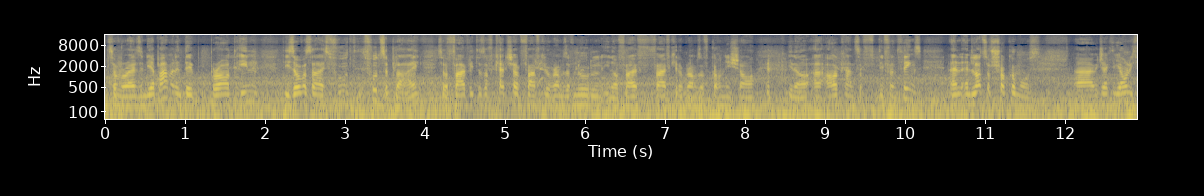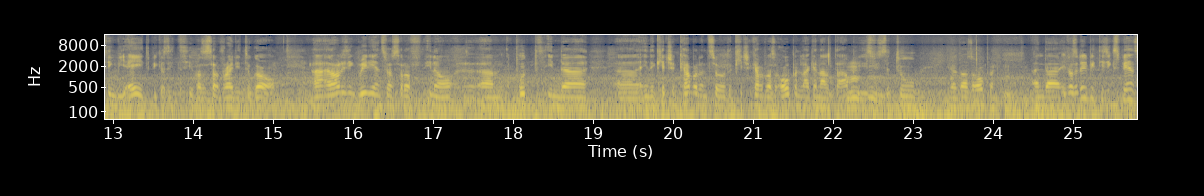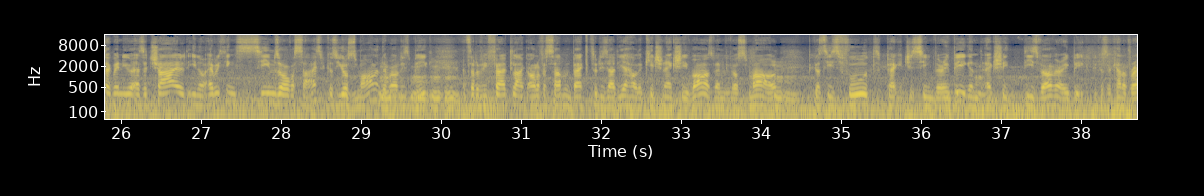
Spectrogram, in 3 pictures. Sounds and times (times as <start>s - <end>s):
Car: 0.0s - 38.7s
Speech: 0.0s - 38.7s.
